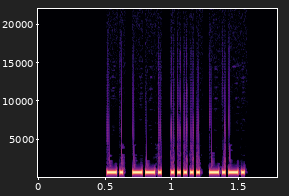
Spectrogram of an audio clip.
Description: Morse code, heard as a keyed tone, about 46 wpm, 700 Hz. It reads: NG5C
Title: USA Call Signs - 4 Characters - 2x Character Spacing - 50wpm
